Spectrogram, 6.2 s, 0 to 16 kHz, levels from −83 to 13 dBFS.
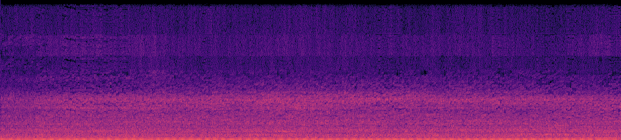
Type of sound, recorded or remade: remade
